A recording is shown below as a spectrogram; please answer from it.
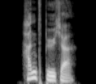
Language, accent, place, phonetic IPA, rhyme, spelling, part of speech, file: German, Germany, Berlin, [ˈhantˌbyːçɐ], -antbyːçɐ, Handbücher, noun, De-Handbücher.ogg
- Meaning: nominative/accusative/genitive plural of Handbuch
